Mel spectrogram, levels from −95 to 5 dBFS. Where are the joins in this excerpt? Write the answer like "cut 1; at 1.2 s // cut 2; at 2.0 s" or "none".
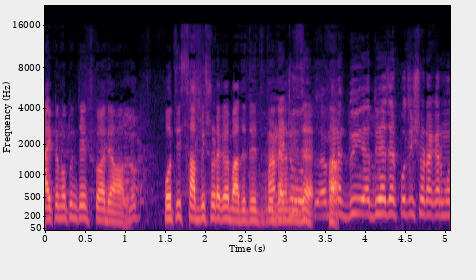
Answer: cut 1; at 1.3 s

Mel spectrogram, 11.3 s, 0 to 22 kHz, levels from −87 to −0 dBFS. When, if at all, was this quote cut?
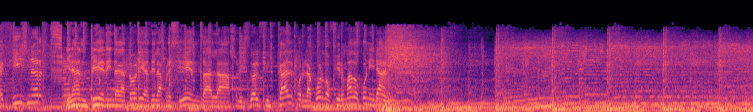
none

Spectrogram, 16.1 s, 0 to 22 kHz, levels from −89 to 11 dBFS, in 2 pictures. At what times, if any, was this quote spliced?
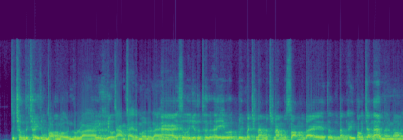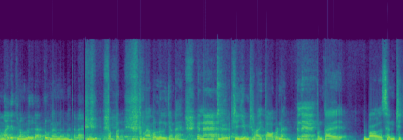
cut 1; at 9.8 s // cut 2; at 12.7 s

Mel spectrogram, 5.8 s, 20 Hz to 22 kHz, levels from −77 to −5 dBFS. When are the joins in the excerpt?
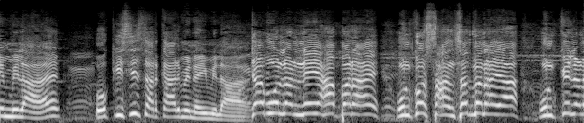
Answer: cut 1; at 2.5 s

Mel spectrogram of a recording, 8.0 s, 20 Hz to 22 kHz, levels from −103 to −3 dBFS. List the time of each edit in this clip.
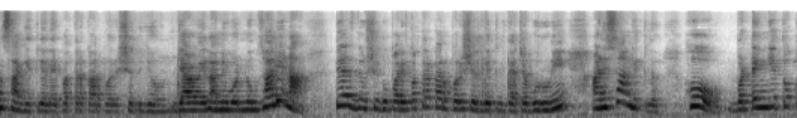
none

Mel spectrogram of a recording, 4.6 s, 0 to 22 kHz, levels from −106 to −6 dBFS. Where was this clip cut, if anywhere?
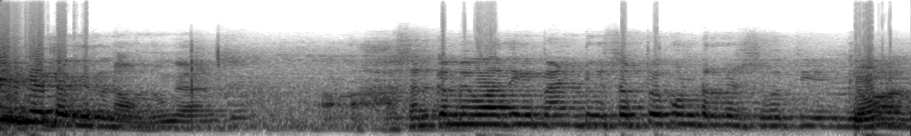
cut 1; at 1.0 s

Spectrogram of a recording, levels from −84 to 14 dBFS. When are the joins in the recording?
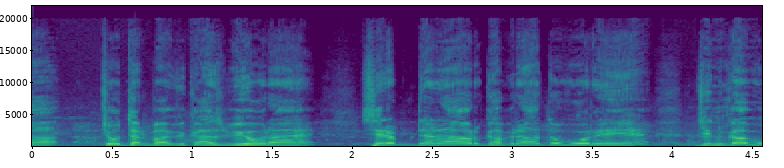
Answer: none

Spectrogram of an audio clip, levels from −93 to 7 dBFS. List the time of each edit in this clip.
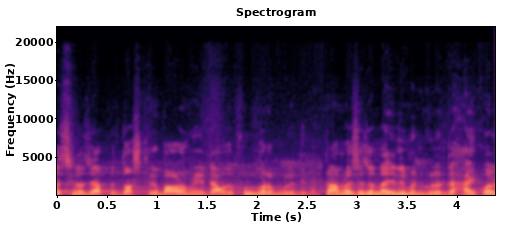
cut 1; at 2.6 s

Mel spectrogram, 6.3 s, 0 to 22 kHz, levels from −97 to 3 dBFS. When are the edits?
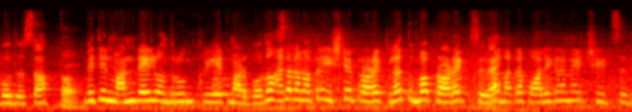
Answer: cut 1; at 2.8 s // cut 2; at 5.0 s

